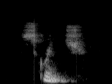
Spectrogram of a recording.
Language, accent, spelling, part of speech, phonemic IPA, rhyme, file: English, Southern England, squinch, noun / verb, /skwɪnt͡ʃ/, -ɪntʃ, LL-Q1860 (eng)-squinch.wav
- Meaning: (noun) A structure constructed between two adjacent walls to aid in the transition from a polygonal to a circular structure, as when a dome is constructed on top of a square room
